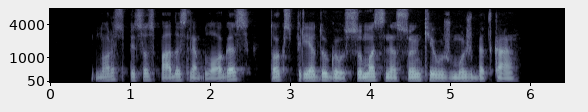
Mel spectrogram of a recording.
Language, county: Lithuanian, Vilnius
